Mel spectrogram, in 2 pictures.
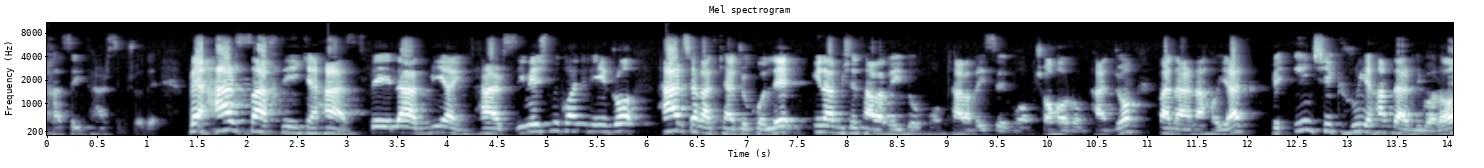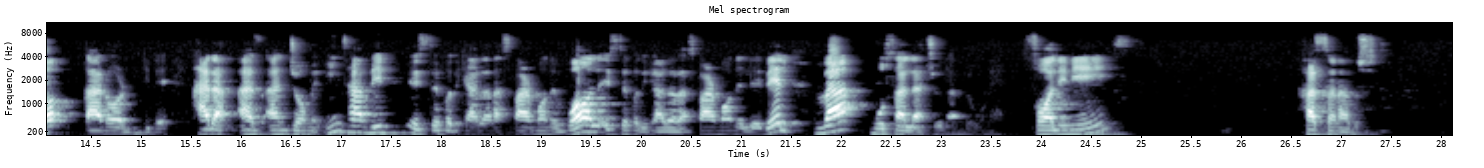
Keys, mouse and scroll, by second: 7.4 Escape, 9.6 click, 10.3-11.1 scroll down 1, 11.8 shift+middle click, 13.2 shift+middle click, 13.8 middle click, 14.4 shift+middle click, 16.1 shift+middle click.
